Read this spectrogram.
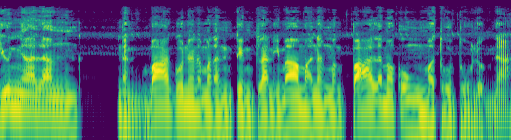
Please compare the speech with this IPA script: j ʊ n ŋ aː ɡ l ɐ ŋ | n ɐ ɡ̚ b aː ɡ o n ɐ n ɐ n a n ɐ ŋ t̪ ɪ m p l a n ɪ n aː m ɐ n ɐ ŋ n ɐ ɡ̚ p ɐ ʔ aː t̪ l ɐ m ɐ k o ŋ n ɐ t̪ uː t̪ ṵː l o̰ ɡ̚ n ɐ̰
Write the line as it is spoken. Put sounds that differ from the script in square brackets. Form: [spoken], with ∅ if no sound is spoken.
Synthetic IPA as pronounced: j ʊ n ŋ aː [∅] l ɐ ŋ | n ɐ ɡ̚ b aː ɡ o n ɐ n ɐ [m] a n ɐ ŋ t̪ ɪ m p l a n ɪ [m] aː m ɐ n ɐ ŋ [m] ɐ ɡ̚ p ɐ ʔ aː [∅] l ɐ m ɐ k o ŋ [m] ɐ t̪ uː t̪ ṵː l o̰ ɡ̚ n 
